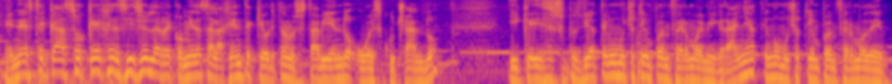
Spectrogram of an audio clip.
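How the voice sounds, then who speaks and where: Fast-talking man hosting interview. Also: mid-range voice, a little mellow, soft background music. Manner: prompting, quick follow-up questions. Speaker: podcast host. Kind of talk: interview questions.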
